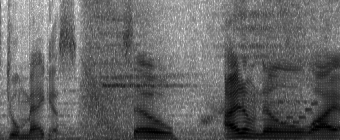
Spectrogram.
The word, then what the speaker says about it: Dhoulmagus: And I just heard a character in the game say it, and it was Dhoulmagus. So I don't know why I keep wanting to say Dhoulmagus.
